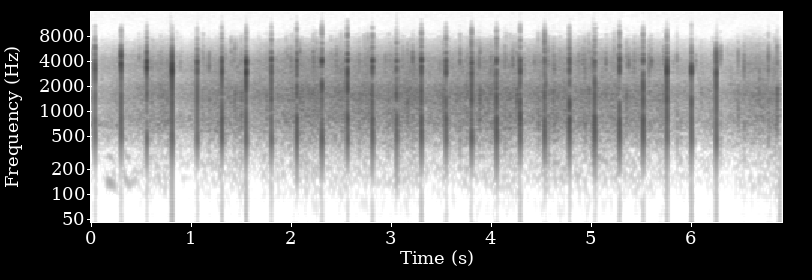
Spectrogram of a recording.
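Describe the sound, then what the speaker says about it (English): Crowd applause fills a university commencement ceremony, a dense steady wash of clapping with sharp individual claps standing out, sustained without pause and with no talk over it. "Let's give a big round of applause."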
